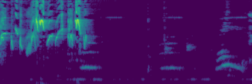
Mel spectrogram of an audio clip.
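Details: A black-throated finch on an overcast morning sings a brief, rapid jumble of high chirps and whistled notes, followed by quiet with a few faint, thin, lower whistles.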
